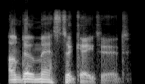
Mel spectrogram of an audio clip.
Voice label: "undomesticated", British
